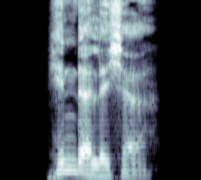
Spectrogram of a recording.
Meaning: 1. comparative degree of hinderlich 2. inflection of hinderlich: strong/mixed nominative masculine singular 3. inflection of hinderlich: strong genitive/dative feminine singular
- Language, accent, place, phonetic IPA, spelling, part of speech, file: German, Germany, Berlin, [ˈhɪndɐlɪçɐ], hinderlicher, adjective, De-hinderlicher.ogg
